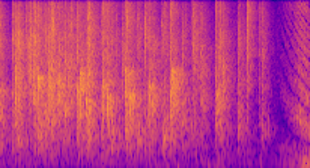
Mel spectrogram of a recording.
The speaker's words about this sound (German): Deshalb jetzt gibt es erstmal einen Applaus von unseren zwei Sportlern für euch.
